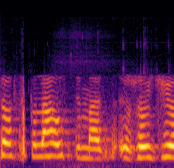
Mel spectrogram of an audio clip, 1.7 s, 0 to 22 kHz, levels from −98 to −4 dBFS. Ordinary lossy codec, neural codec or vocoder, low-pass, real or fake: MP3, 96 kbps; none; 14.4 kHz; real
